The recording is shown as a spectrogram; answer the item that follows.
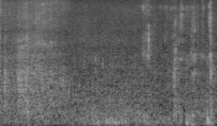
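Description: Faint stirring of a runny spice-and-water paste in a small glass bowl, a couple of light clicks near the end over a steady background hiss.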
